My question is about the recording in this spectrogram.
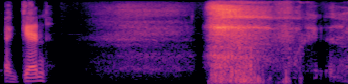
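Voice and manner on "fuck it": a breathy, sighing curse under the breath; exasperated sigh. Real, not acted. Podcaster giving up on his gloomy rant, with a voiceless sighing curse. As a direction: let it out with a weary sigh, almost voiceless. Fed up after ranting about humanity.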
